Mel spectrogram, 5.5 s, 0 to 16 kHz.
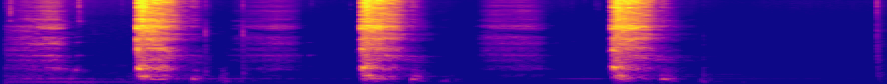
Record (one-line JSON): {"three_cough_length": "5.5 s", "three_cough_amplitude": 32768, "three_cough_signal_mean_std_ratio": 0.3, "survey_phase": "beta (2021-08-13 to 2022-03-07)", "age": "45-64", "gender": "Male", "wearing_mask": "No", "symptom_none": true, "smoker_status": "Never smoked", "respiratory_condition_asthma": false, "respiratory_condition_other": false, "recruitment_source": "REACT", "submission_delay": "0 days", "covid_test_result": "Negative", "covid_test_method": "RT-qPCR"}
